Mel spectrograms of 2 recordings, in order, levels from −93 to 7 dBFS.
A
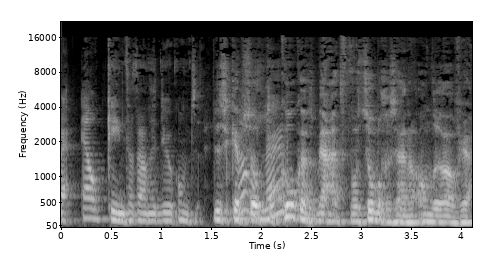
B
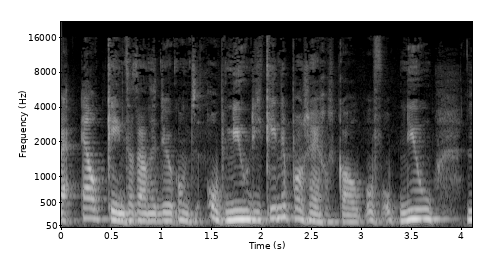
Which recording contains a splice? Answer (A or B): A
